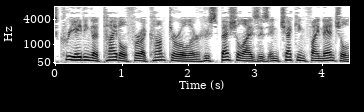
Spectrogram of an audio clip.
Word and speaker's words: comptroller: in checking financial Ledger's this etymology explains why the name is often pronounced identically to controller despite the distinct spelling however controller is sometimes pronounced phonetically by those unaware of the words origins or who wish specifically to avoid confusion with controller topic business role a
